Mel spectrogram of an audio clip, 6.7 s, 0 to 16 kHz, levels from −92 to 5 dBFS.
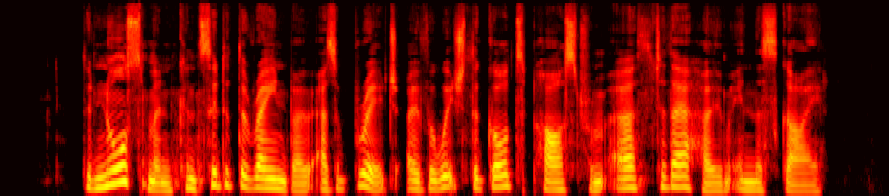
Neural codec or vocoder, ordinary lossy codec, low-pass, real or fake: none; none; 14.4 kHz; real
